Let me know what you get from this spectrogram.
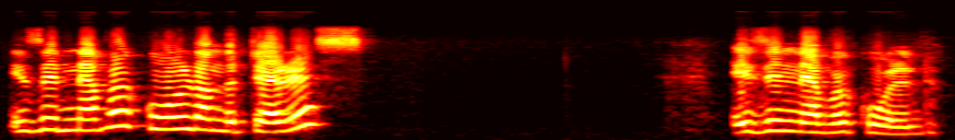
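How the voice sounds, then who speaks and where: A woman's voice: sits high, animated, unhurried, a little mellow, no room sound. A woman livestreamer chatting casually and practising language phrases aloud, in a chatty way. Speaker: livestream host learning Spanish.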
